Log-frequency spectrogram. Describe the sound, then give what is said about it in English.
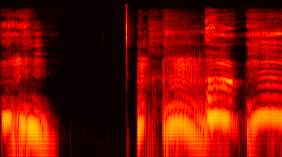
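Throat clearing in a few voiced, gravelly bursts split by a short silence. The pitch slides within each burst, and the sound is fairly loud and alone. “Clearing that throat.”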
